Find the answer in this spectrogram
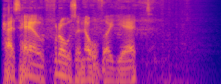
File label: Death Knight Angry; warcraft3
